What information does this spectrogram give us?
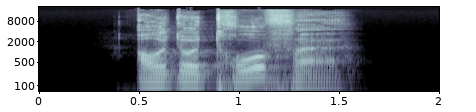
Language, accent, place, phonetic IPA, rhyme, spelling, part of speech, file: German, Germany, Berlin, [aʊ̯toˈtʁoːfə], -oːfə, autotrophe, adjective, De-autotrophe.ogg
- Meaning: inflection of autotroph: 1. strong/mixed nominative/accusative feminine singular 2. strong nominative/accusative plural 3. weak nominative all-gender singular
